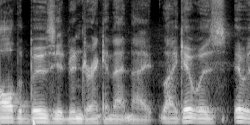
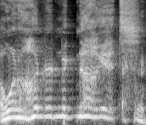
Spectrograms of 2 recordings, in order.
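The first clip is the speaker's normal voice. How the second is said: put-on child scream, much higher and louder; 3 dB louder than usual. Retelling a child screaming an order from the backseat, imitating someone screaming. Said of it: "screaming from the backseat".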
